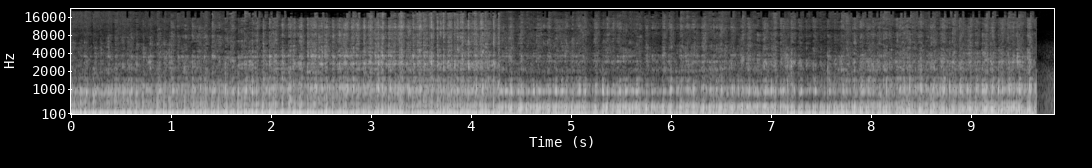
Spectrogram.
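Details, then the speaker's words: Yamaha 115 outboard test run on flush ears after blown head gasket replacement (previously bogged down when throttling up): steady, smooth low drone with a slight pitch step, no bogging or misses; normal running. "All right, that is how you fix a blown head gasket on your outboard engine. Yamaha 115, running good."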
